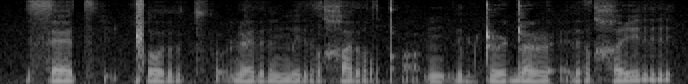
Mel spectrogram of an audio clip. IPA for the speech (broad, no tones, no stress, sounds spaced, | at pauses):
s ɛ t͡sʼ ḭ ǁ o r t͡sʼ o̰ ɳ ɛ r m i r χ ʌ r qʼ o̰ ŋ ḭ r ʈ ɯ ɖ a ɭ ɛ̰ r χ i r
